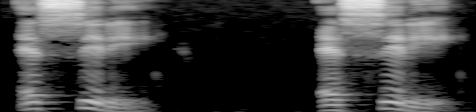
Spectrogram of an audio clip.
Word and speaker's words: city: اون تی ممکنه خیلی وقتها واضح تلفظ نشه و بیشتر شبیه د تلفظ بشه در انگلیسی آمریکایی. یعنی شما کلمه سیتی رو بشنوید a city. پس تعجب نباید بکنید، باید با این شکل تلفظ آشنایی داشته باشید.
